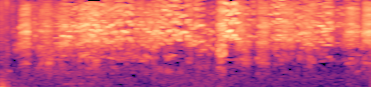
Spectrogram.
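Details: Friendly lorikeets close by, producing dense shrill screeches and grating chatter, with a louder burst of squeals midway.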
